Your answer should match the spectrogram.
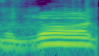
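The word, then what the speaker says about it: Medjool: So it's major date. Let me Yeah. Me D. Oh me E D J O O L. So the D ain't silent. Actually the D is silent cuz it's Major.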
